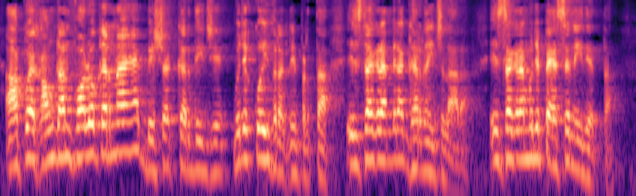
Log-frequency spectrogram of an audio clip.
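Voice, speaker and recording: Talking to his live-stream audience, this male visa advisor and host sounds fairly high and fairly bright, with lively intonation and a fairly quick delivery. His tone is blunt and fed up as he scolds, pleads, and hammers points home through repetition.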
